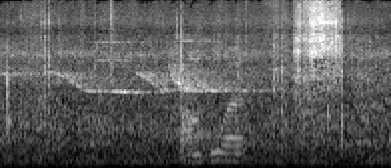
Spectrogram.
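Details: Rainbow, a lonely, hungry young monkey searching for its family, gives long drawn-out whistled cries that glide from high to slightly lower pitch and hold steady, two calls in quick succession, with faint rustling and clicks nearby.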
